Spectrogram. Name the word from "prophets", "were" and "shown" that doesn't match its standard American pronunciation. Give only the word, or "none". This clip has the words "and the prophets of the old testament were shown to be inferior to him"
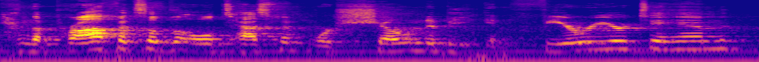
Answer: none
